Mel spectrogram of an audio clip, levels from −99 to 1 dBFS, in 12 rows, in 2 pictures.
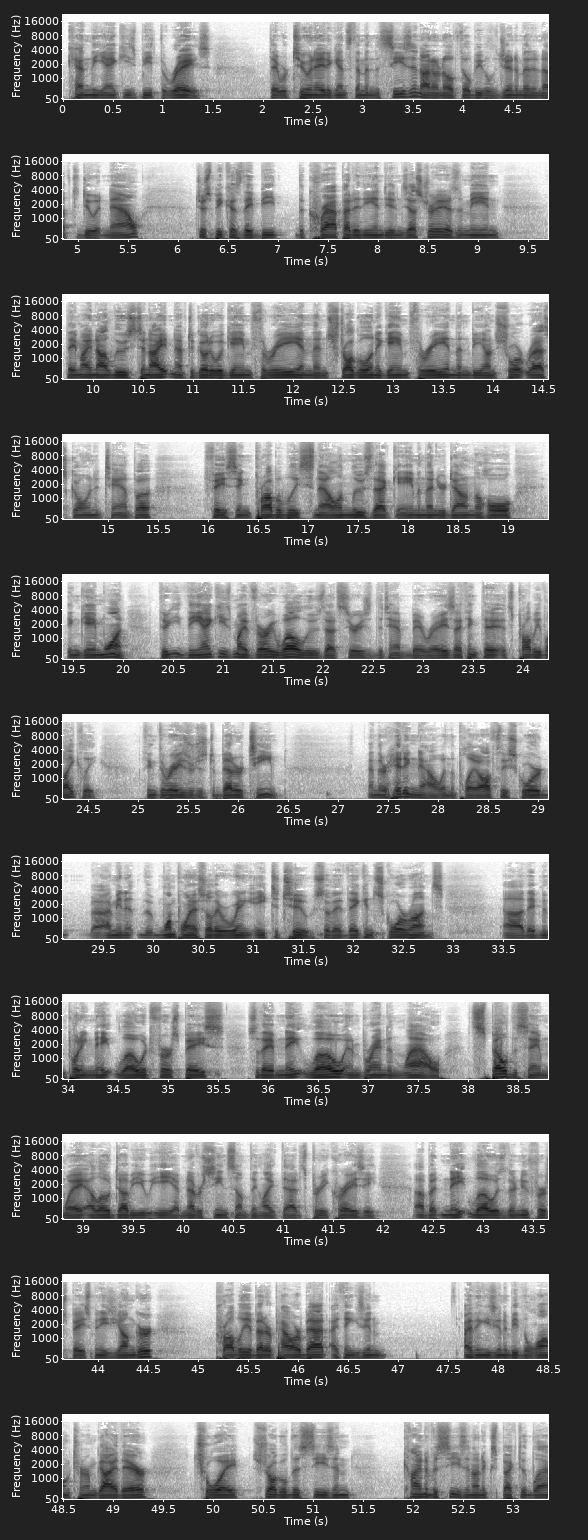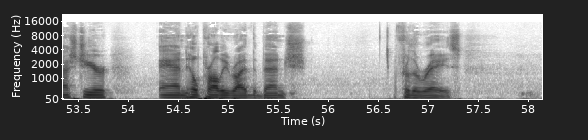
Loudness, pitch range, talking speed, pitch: -17 LUFS, 105-115 Hz, 235 wpm, 110 Hz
